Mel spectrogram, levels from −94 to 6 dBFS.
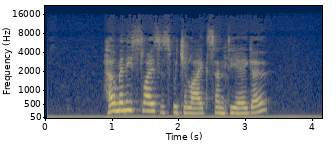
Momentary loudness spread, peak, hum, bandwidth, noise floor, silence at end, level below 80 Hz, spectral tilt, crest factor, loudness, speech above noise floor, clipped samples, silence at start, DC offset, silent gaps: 9 LU; -4 dBFS; none; 15.5 kHz; -39 dBFS; 0 s; -36 dBFS; -4.5 dB/octave; 18 dB; -20 LUFS; 20 dB; under 0.1%; 0.05 s; under 0.1%; none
